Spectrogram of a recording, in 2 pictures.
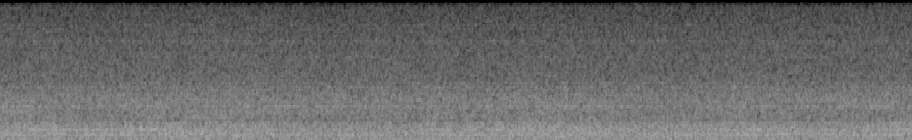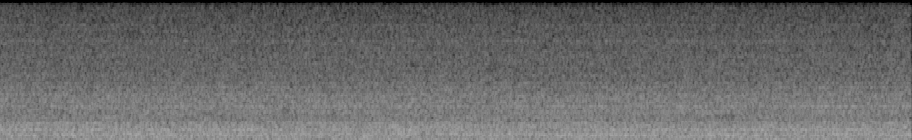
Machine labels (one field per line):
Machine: fan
